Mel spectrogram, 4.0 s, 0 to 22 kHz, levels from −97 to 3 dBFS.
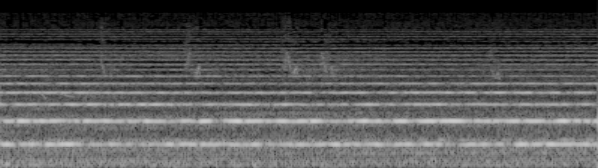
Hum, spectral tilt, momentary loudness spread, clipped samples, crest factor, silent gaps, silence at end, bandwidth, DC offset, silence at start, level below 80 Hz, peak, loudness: none; -3.5 dB/octave; 2 LU; under 0.1%; 12 dB; none; 0 s; 11 kHz; under 0.1%; 0 s; -48 dBFS; -10 dBFS; -22 LUFS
